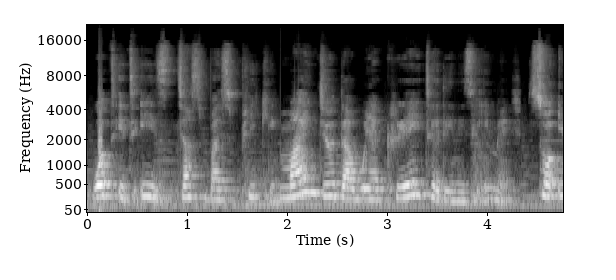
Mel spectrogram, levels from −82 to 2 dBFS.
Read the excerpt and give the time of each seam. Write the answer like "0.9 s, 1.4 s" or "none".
1.8 s

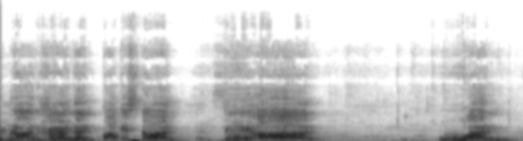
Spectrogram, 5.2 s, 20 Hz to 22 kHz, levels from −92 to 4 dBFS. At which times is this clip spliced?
none

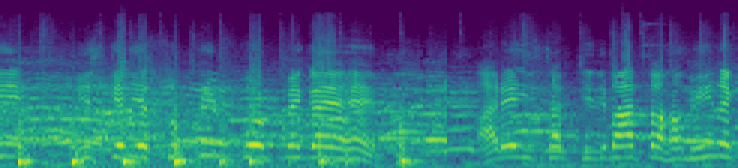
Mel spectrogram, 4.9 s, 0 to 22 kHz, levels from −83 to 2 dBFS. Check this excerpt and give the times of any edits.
3.0 s

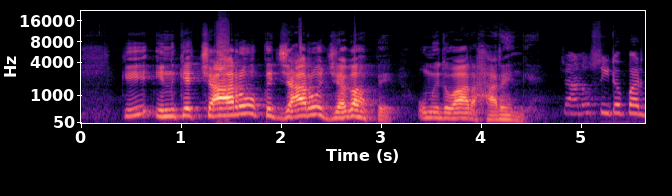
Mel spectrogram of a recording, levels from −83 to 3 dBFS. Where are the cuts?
none

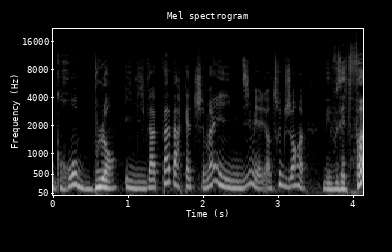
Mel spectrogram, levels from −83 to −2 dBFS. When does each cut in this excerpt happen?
0.9 s

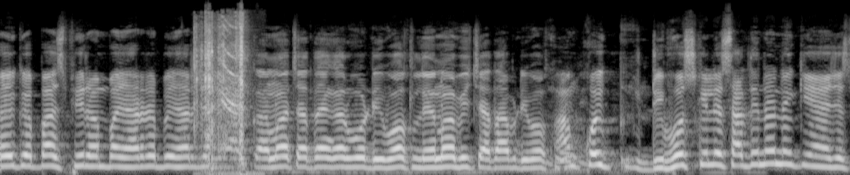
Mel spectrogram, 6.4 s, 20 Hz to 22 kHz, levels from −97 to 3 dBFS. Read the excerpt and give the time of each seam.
1.5 s

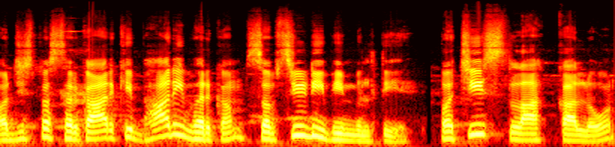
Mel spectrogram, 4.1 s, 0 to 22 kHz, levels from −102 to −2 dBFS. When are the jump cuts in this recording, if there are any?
2.7 s

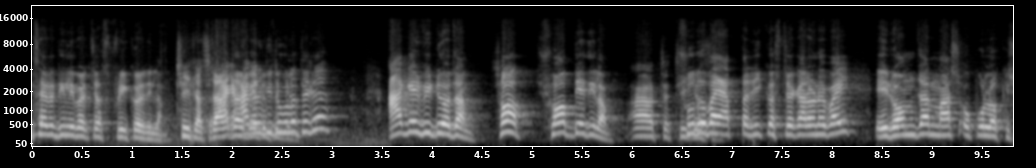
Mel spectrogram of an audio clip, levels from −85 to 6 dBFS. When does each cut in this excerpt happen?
none

